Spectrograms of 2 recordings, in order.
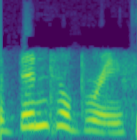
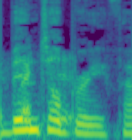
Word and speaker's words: Bintel Brief: Yes, the Bintel Brief. – The Bintel Brief, okay.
